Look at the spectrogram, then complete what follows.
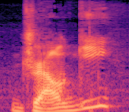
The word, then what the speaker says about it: Dragalge: the article was, I'm going to say the name wrong, Dralgi. Is that how you say the little Dragalge, seahorse guy?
